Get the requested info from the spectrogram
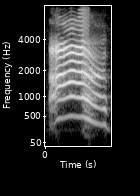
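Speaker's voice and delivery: loud high "Ah!"; startled scream. Acted. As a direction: cry out in sudden shock. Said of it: "Keep your voice down, [name]".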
